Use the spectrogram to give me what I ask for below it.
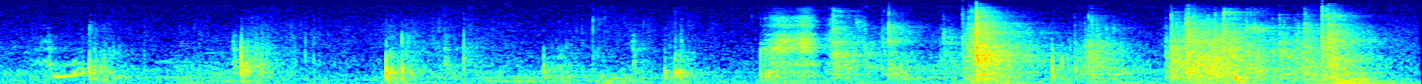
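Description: A door is closed and locked in a furnished house, with a series of irregular wooden clunks, knocks and rattles, some louder thuds toward the end, and soft footsteps between them.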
